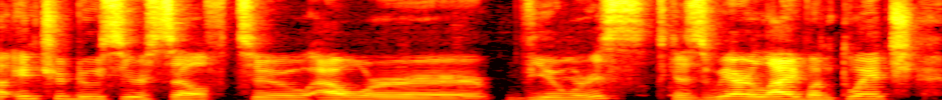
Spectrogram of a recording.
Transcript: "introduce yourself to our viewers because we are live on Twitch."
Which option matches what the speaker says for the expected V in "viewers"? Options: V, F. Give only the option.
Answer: V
